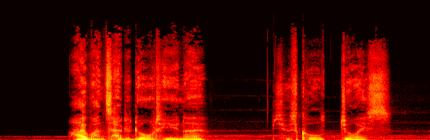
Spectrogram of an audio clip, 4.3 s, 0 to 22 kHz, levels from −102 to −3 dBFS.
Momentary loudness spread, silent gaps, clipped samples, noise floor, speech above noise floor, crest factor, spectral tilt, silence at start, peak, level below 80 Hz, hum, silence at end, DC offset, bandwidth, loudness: 18 LU; none; under 0.1%; -69 dBFS; 38 dB; 22 dB; -5.5 dB/octave; 0.7 s; -10 dBFS; -44 dBFS; none; 0.4 s; under 0.1%; 17 kHz; -32 LUFS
